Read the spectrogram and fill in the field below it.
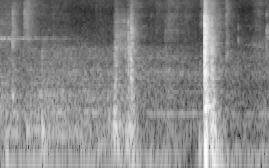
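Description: Motorhome step storage door on a rear-lounge Mercedes-based motorhome shut and opened, a soft thump followed by a sharper close clunk, near and alone in a quiet interior.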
